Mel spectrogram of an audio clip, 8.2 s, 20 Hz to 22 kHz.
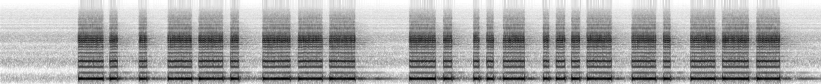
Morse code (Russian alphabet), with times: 0.8-3.5 НЕГО
4.1-7.8 НУЖНО

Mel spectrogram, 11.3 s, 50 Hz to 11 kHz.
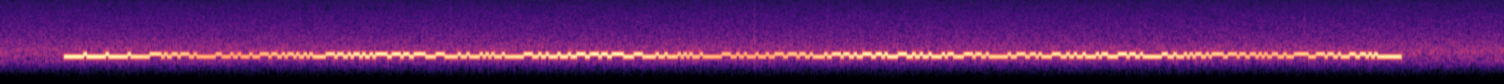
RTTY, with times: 1.6-1.9 CQ
2.1-2.4 DX
2.6-2.9 DE
3.1-4.4 OM6NQA
4.6-5.9 OM6NQA
6.1-6.2 K
6.4-7.2 AGN?
7.4-8.4 AGN?
8.5-9.2 PSE
9.4-9.9 RPT
10.0-10.4 UR

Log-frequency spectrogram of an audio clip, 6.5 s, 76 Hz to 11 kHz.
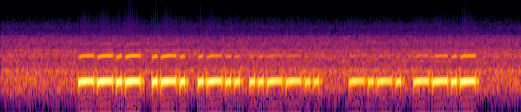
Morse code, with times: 1.0-4.0 QRL?
4.4-5.9 CQ

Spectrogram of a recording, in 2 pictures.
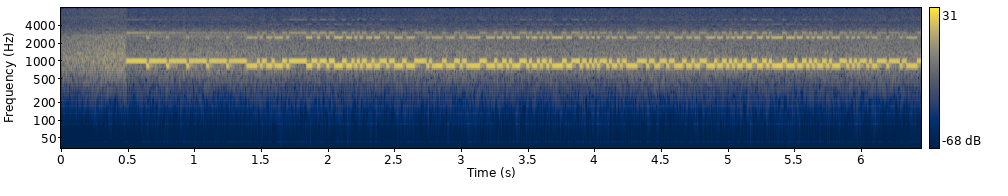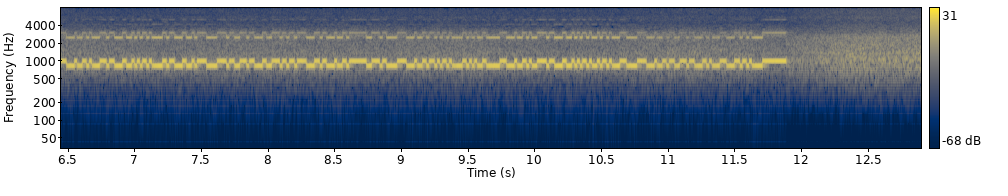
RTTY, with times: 1.8-3.2 PARLAMENT
3.3-4.8 ZDECYDOWAL
5.0-5.4 SIE
5.6-6.5 SZYBKO
6.6-8.4 ZAREAGOWAC,
8.6-9.0 CO
9.2-9.8 JEST
9.9-10.8 BARDZO
11.0-11.7 WAZNE

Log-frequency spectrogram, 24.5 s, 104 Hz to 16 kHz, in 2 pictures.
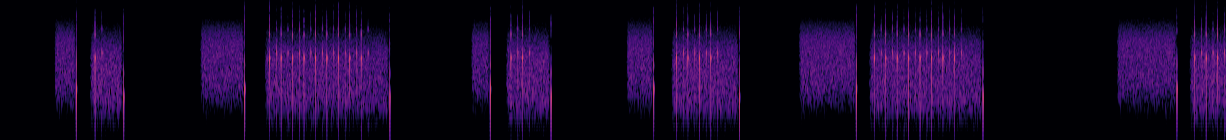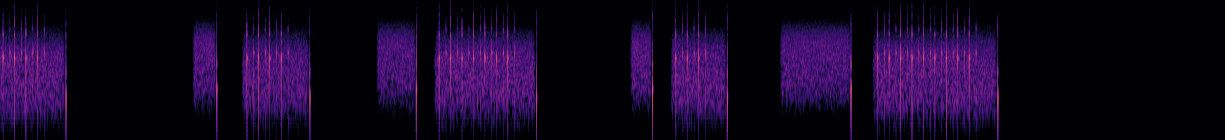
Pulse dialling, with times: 0.5-1.2 1
2.0-3.9 9
4.7-5.5 2
6.3-7.4 4
8.0-9.8 8
11.2-12.9 7
14.2-15.4 4
16.0-17.6 7
18.6-19.5 3
20.1-22.2 9

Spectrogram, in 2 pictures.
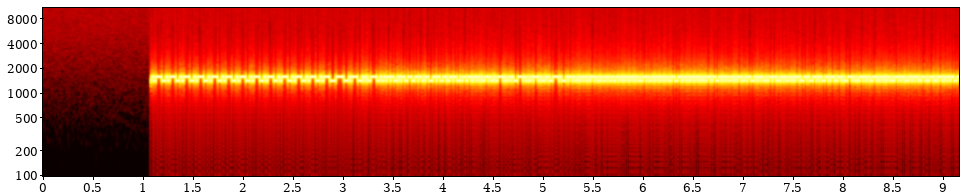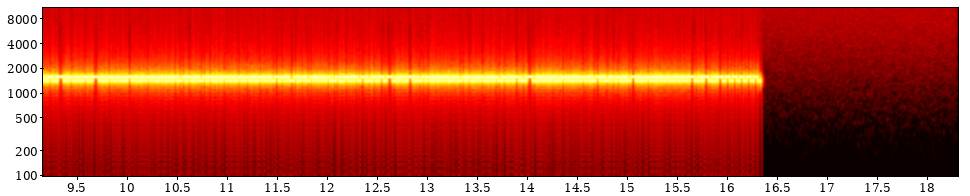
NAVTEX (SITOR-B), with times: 3.3-4.2 ZCZC
4.0-5.0 LB86
5.0-6.3 FIRING
6.1-7.5 EXERCISE
7.4-8.1 19
8.0-8.8 1800
8.7-9.5 UTC
9.4-10.5 WITHIN
10.3-11.0 17
10.9-11.6 NM
11.5-12.0 OF
11.9-13.3 25-59S
13.1-15.0 072-35E.
15.0-15.9 NNNN

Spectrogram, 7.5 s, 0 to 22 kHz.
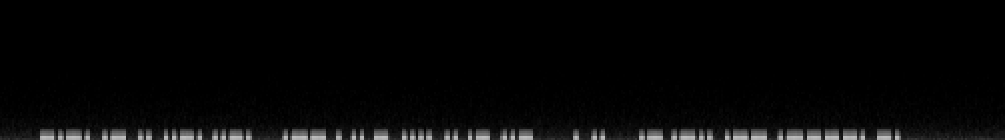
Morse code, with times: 0.3-1.9 CAIFF
2.1-4.0 WEITHIAU
4.3-4.5 EI
4.8-6.7 ALW'N

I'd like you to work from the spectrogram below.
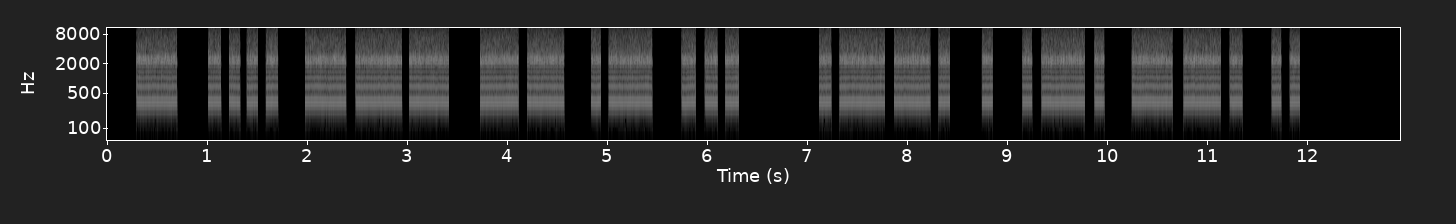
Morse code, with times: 0.3-6.3 THOMAS
7.1-11.9 PERGI

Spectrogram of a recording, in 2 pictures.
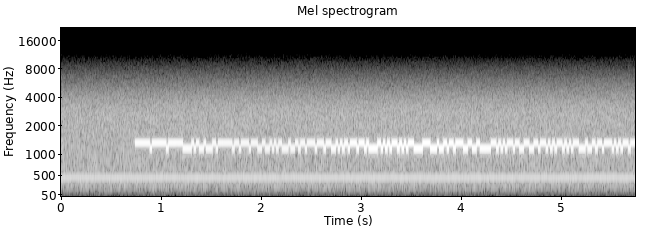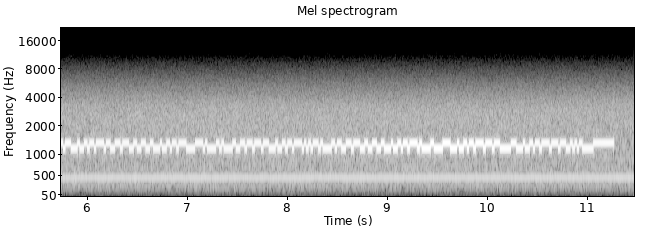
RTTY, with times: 1.7-2.2 74
2.4-3.7 1413669
3.9-5.2 8562066
5.3-5.8 61
6.0-6.7 278
6.8-7.8 93301
8.0-9.0 63278
9.1-9.6 39
9.8-10.3 15
10.5-11.1 145

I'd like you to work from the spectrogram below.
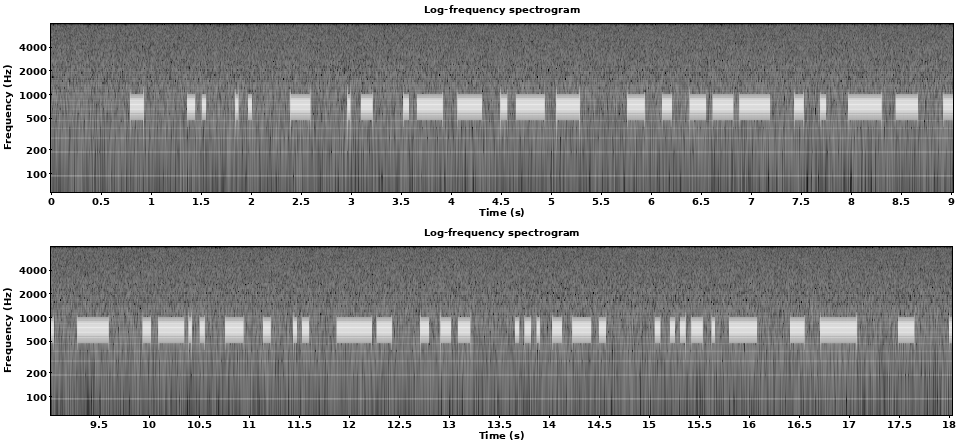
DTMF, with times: none

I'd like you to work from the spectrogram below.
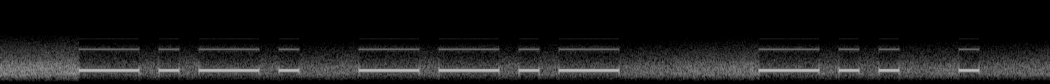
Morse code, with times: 0.8-6.2 CQ
7.6-9.8 DE

